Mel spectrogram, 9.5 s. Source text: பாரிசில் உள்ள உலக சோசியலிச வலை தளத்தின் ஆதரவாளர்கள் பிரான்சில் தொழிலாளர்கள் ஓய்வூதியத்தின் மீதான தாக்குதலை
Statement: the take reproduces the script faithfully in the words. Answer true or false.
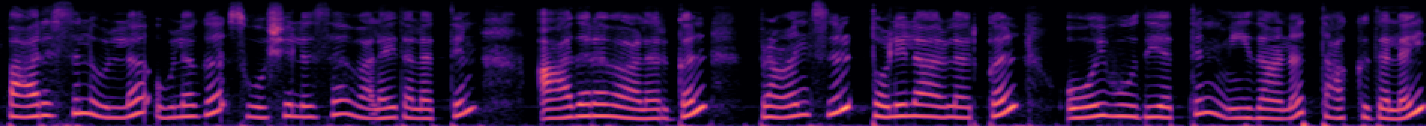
true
